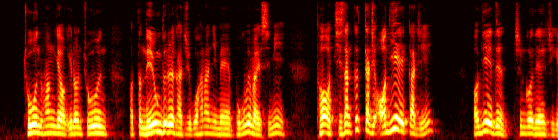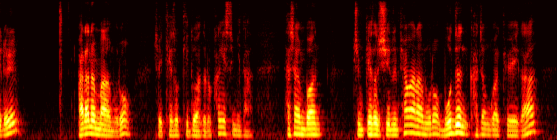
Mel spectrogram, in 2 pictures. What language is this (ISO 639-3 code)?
kor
